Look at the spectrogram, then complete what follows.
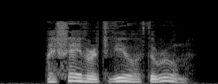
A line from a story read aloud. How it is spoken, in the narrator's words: Marta panted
